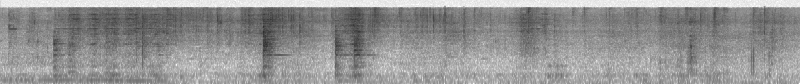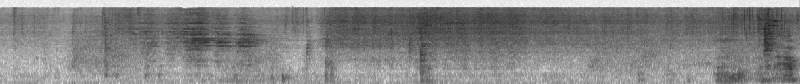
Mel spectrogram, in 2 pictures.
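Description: Metal spatula scraping and tapping on a griddle as a roti cooks over a wood fire, with scattered sharp clicks. A hiss of sizzling and flames grows louder about halfway through.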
